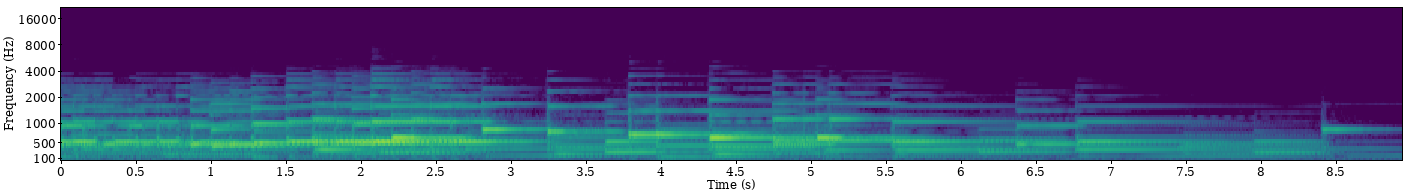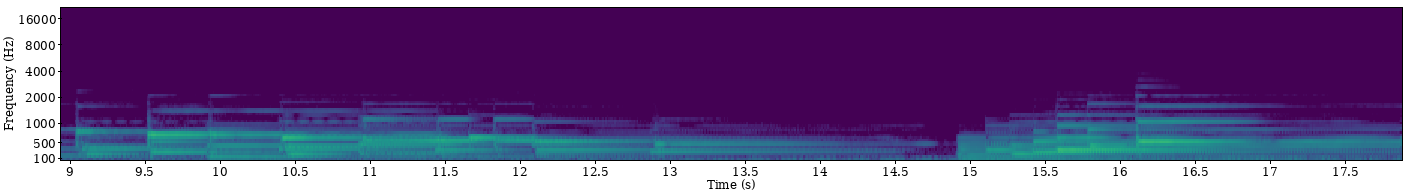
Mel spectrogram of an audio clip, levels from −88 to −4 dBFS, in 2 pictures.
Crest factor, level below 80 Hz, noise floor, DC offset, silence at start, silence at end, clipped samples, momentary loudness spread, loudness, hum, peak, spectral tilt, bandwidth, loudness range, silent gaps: 20 dB; -66 dBFS; -62 dBFS; under 0.1%; 0 s; 0 s; under 0.1%; 22 LU; -31 LUFS; none; -12 dBFS; -8.5 dB/octave; 4.6 kHz; 18 LU; none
